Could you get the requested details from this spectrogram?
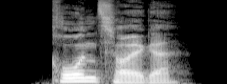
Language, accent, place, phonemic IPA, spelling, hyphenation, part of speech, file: German, Germany, Berlin, /ˈkʁoːnˌt͡sɔɪ̯ɡə/, Kronzeuge, Kron‧zeu‧ge, noun, De-Kronzeuge.ogg
- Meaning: principal witness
